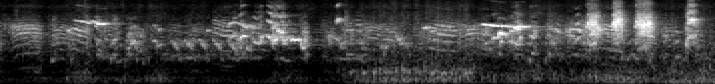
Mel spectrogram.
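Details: Pet budgies at their food, giving a steady run of high, warbling chatter with quick scratchy notes throughout, brighter chirps toward the end, and low rustling underneath.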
